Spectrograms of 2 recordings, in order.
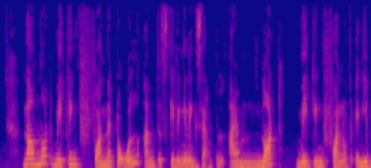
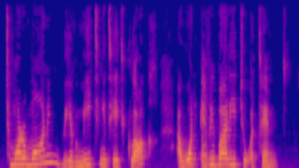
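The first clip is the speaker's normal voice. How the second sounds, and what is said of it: Put-on hard-to-understand accent. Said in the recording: “that accent, which might be difficult for you to understand or pick up”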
